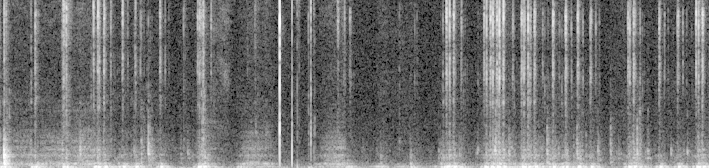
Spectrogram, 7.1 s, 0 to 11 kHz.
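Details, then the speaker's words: Logitech G27 steering wheel after both motors were shifted toward the big gear by boring out their mounts: no gear knock or play, only light irregular plastic rattles from the loose red buttons as the wheel moves; drive sound. "слышно только как уда эти красные кнопочки гремят"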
